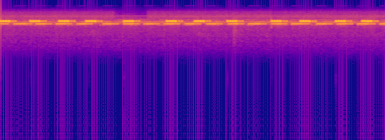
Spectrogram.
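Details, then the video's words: Cricket chirping in short, high, thin pulsed bursts, roughly two per second with slightly uneven gaps, a steady narrow tone and no other sounds. "Chirping Cricket"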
